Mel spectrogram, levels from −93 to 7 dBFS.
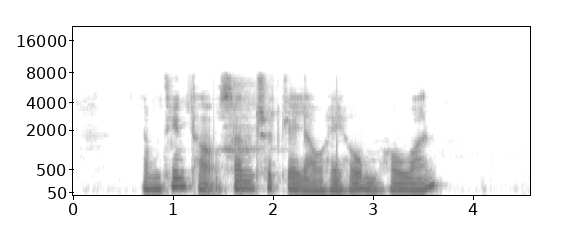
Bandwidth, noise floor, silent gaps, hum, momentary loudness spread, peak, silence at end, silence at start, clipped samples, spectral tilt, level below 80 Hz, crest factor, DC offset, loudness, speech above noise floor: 8.2 kHz; -86 dBFS; none; none; 5 LU; -26 dBFS; 0.95 s; 0.7 s; under 0.1%; -5.5 dB/octave; -72 dBFS; 18 dB; under 0.1%; -44 LUFS; 42 dB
